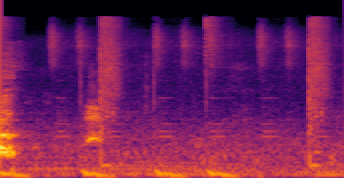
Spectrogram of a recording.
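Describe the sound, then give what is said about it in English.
Dogs bark in several short, fairly faint yips and woofs, spread unevenly across the moment with quiet gaps between them. “And there go the dogs again.”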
